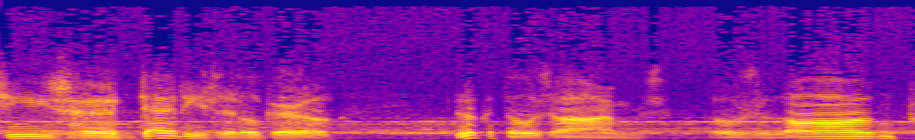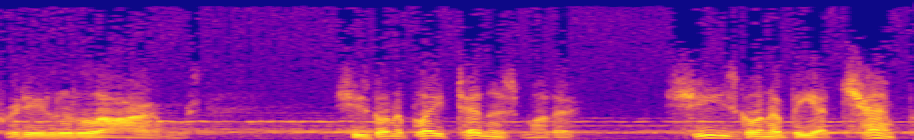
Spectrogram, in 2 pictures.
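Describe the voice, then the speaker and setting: A man's voice: on the low side, slow pace, music in the background. An actor playing a domineering, stubborn working-class father with an emphatic, folksy way of talking, in radio drama style. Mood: doting. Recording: tinny radio with faint noise.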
